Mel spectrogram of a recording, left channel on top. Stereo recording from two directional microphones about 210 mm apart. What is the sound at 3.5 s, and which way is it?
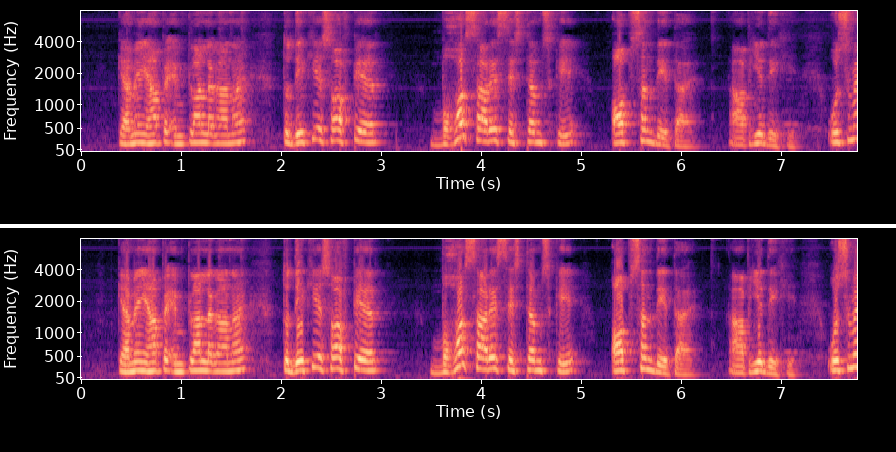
Speech, 65° right (ahead or behind).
